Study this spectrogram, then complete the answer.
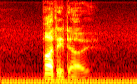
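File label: "parirau", Māori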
